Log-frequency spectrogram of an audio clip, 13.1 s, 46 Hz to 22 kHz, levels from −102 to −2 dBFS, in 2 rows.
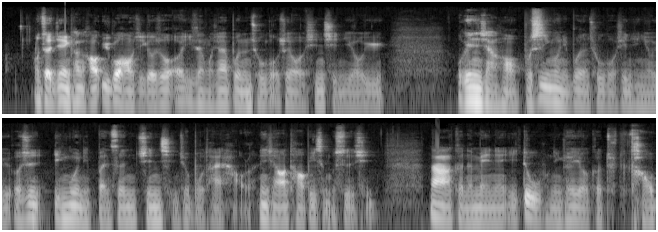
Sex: male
